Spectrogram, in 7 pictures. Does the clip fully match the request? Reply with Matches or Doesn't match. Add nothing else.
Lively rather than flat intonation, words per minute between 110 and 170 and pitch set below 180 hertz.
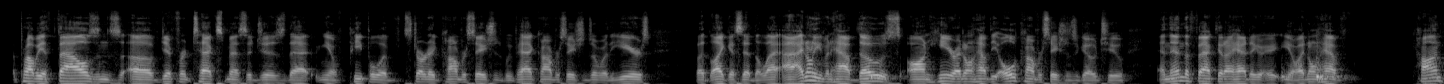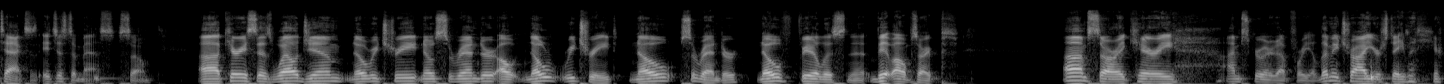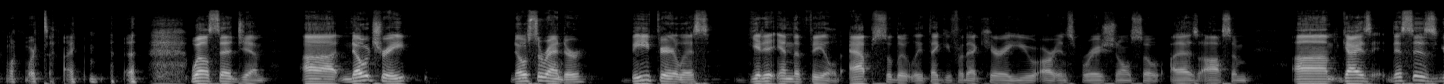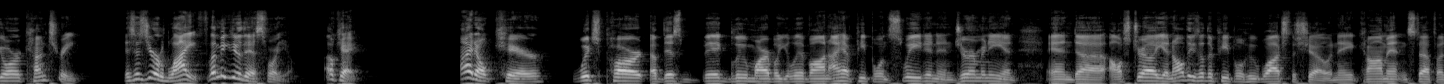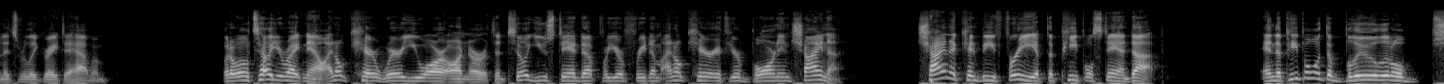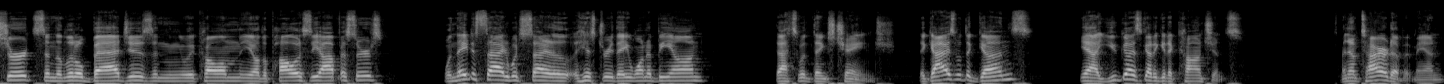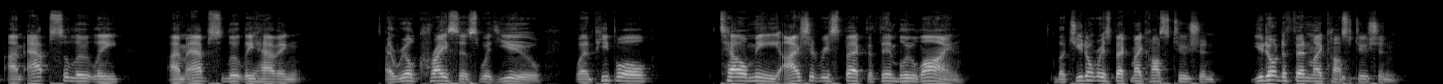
Doesn't match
